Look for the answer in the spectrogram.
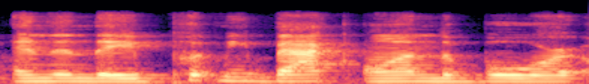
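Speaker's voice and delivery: ordinary talk, nothing marked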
